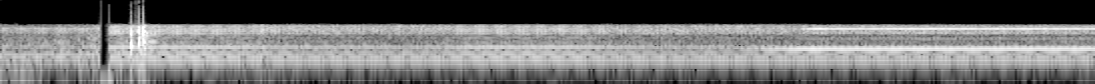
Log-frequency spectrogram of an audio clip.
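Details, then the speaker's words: Crosley Cruiser record player: click, then steady high whistle over constant buzz, volume-dependent; feedback and hum because the metal tone arm tube is not grounded. "there's our feedback and i've already checked and this metal tone arm tube is not grounded like it should be"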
